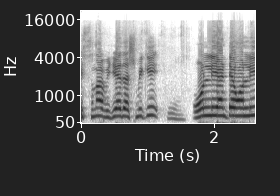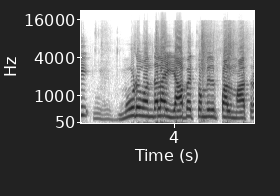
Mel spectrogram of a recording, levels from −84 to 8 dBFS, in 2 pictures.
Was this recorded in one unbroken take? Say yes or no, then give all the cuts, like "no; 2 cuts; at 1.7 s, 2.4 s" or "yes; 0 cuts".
yes; 0 cuts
